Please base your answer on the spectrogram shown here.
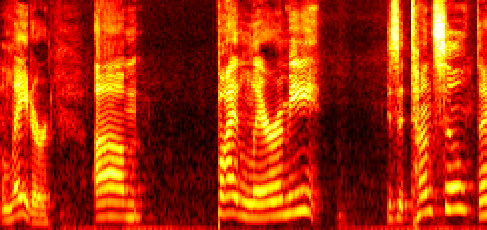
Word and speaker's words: Tunsil: Is it Tunsil? Did I say it right? Tunsil?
